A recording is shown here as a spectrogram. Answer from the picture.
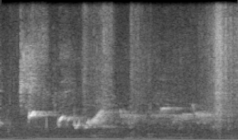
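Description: A bird chirping in a quick run of short, rising, high notes, over low steady sustained tones.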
